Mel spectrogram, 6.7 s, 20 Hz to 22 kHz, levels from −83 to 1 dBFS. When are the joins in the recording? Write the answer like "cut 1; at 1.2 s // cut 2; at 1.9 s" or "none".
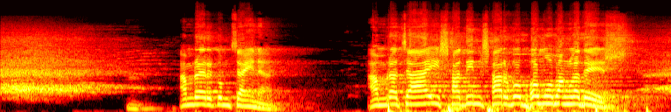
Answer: none

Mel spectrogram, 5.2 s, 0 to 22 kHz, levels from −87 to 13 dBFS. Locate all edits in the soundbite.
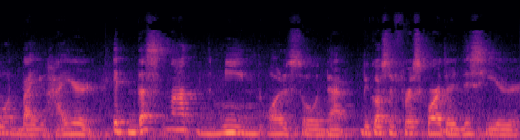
cut 1; at 1.0 s

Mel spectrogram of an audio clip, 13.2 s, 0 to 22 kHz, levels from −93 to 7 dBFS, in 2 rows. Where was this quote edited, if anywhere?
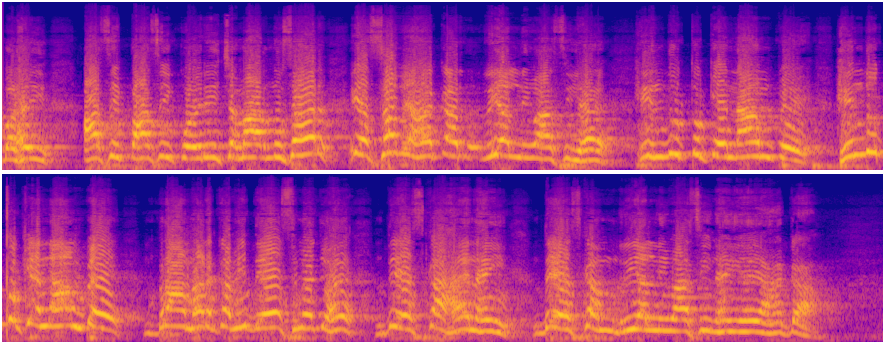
cut 1; at 4.7 s

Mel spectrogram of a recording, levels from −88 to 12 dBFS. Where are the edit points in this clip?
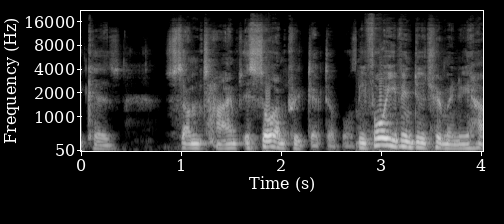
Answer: cut 1; at 2.7 s

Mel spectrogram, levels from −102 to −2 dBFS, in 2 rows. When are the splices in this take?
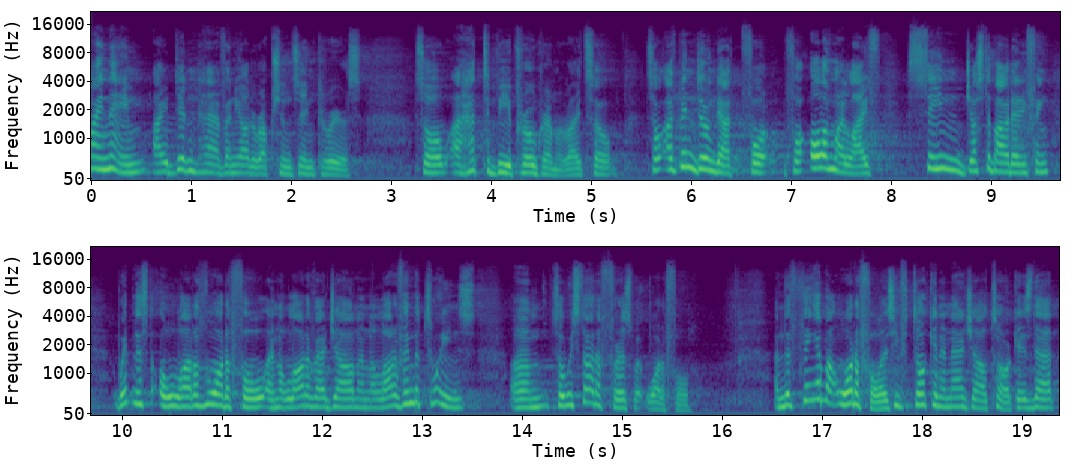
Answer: none

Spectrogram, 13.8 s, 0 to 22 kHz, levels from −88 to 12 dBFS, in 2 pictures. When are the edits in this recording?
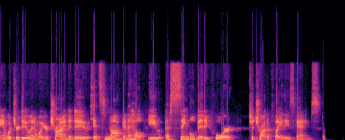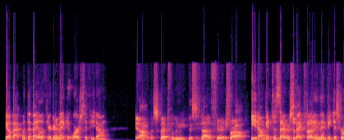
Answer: cut 1; at 6.3 s

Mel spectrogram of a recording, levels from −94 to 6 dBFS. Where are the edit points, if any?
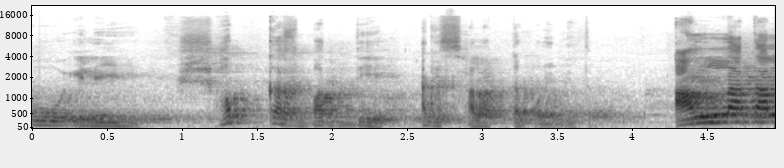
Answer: cut 1; at 4.1 s

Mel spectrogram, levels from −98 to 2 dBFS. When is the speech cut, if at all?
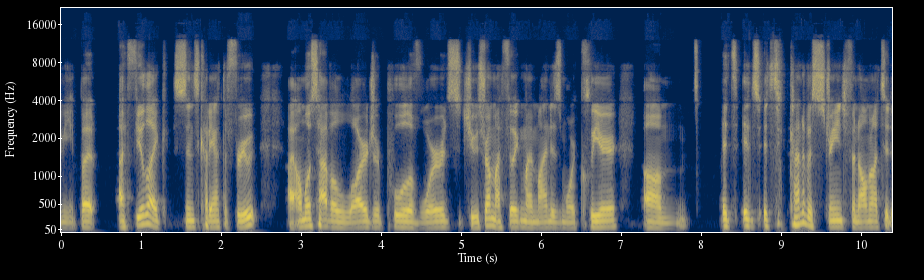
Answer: none

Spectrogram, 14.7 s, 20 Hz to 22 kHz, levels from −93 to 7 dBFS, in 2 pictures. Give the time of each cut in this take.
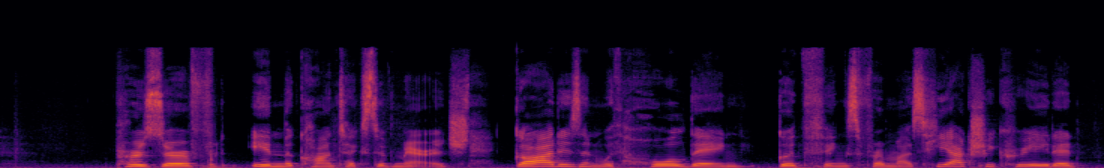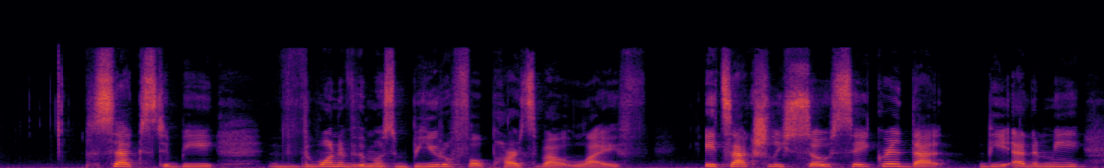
cut 1; at 3.0 s

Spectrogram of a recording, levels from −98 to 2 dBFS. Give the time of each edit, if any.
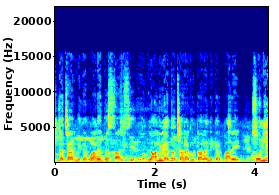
none

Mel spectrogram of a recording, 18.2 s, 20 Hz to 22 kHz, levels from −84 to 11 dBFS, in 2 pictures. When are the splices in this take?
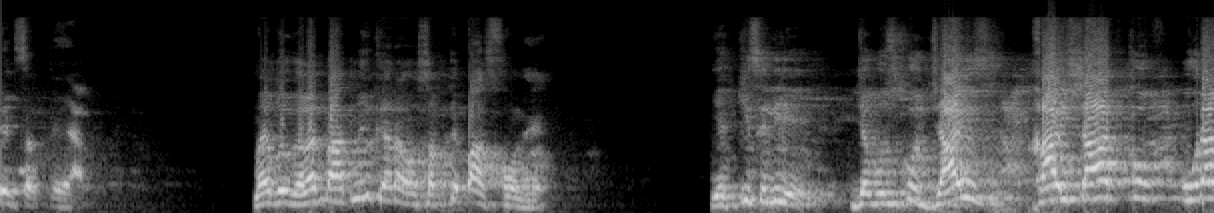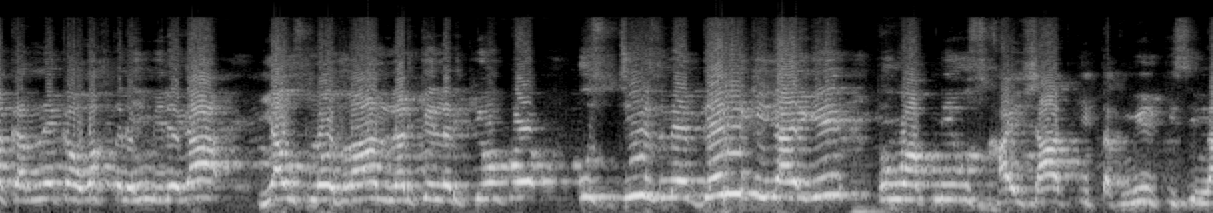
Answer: none

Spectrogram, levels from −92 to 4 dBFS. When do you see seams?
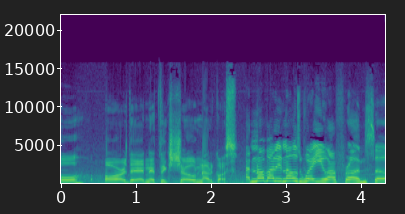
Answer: cut 1; at 2.5 s

